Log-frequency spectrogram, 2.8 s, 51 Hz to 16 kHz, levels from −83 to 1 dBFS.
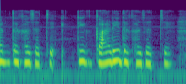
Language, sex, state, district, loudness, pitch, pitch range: Bengali, female, Assam, Hailakandi, -17 LUFS, 225 Hz, 215-240 Hz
